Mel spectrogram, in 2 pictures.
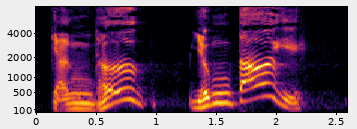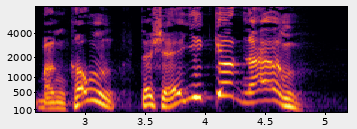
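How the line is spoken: Low threatening bark. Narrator (Vietnamese): Hạ Sĩ Sương trầm giọng quát

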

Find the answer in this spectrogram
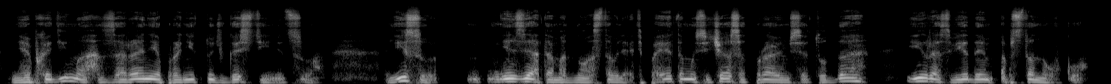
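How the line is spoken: Secretive whisper. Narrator (Russian): шепотом произнес я, будто бы кто-то из посторонних мог нас подслушать

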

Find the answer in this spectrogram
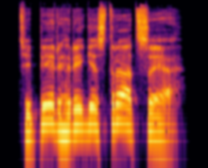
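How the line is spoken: Said loudly. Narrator (Russian): громко сказал Матвей

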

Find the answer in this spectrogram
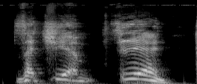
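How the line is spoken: Anguished shout. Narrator (Russian): крикнул Ильяс с надрывом

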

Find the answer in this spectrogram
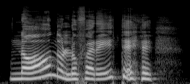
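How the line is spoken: Laughing reply. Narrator (Italian): rispose Carlyon ridendo

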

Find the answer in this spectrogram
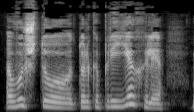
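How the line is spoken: Gentle question. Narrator (Russian): мягко спросил автоматчик

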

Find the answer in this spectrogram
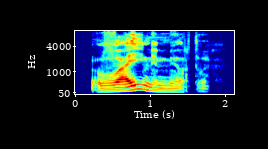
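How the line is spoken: Soundless breathed whisper. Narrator (Russian): беззвучно выдохнул он

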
